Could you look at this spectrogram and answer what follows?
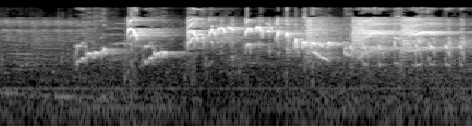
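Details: Master song of a greater green leafbird, used to train caged birds: a short run of rising whistled slurs bursting into loud harsh chattering.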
